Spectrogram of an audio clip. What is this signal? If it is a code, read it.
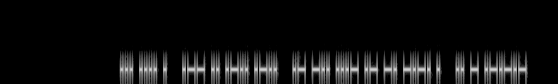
Morse code, heard as a keyed tone, about 48 wpm, 700 Hz. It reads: SHE WILL ADVANCE IT.
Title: Sentences from Top 1400 Words 50wpm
